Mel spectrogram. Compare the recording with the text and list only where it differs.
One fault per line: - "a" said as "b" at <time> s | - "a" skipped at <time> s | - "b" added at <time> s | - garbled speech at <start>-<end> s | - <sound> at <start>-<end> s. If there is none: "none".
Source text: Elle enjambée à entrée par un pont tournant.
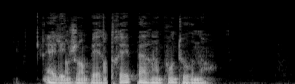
- dropout at 1.1-1.1 s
